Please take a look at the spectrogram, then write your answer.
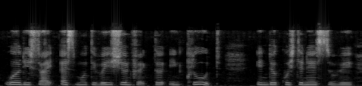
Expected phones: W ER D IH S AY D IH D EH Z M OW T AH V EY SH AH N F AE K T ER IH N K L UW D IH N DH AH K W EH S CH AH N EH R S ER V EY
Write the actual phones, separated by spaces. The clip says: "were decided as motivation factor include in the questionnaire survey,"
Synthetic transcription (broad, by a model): W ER D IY S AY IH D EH S M OW T AH V EY SH AH N F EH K T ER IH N K L UW D IH N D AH K W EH S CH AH N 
